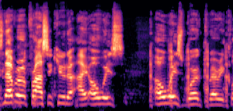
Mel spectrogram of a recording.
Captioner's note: laughter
